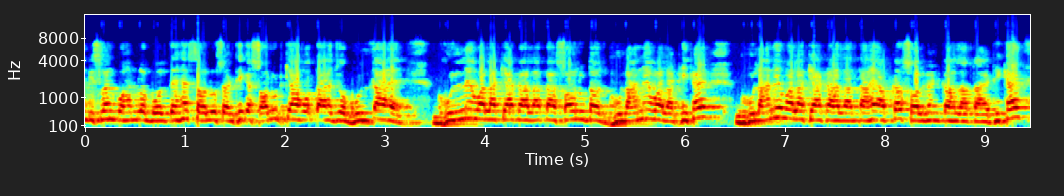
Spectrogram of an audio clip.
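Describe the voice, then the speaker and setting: A man's voice: very high-pitched, warm tone, muffled recording. A man lecturing on chemistry, quizzing students with constant questions and joking everyday examples. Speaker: chemistry teacher. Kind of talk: classroom lecture.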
